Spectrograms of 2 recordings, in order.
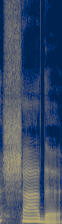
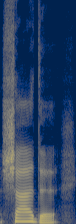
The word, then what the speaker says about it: schade: No alemão não é diferente, mas a forma escrita dele faz parecer que a pronúncia seja complexa, o que não é verdade. Para ilustrar isso, vamos pegar como exemplo a palavra schade, schade, que significa pena.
